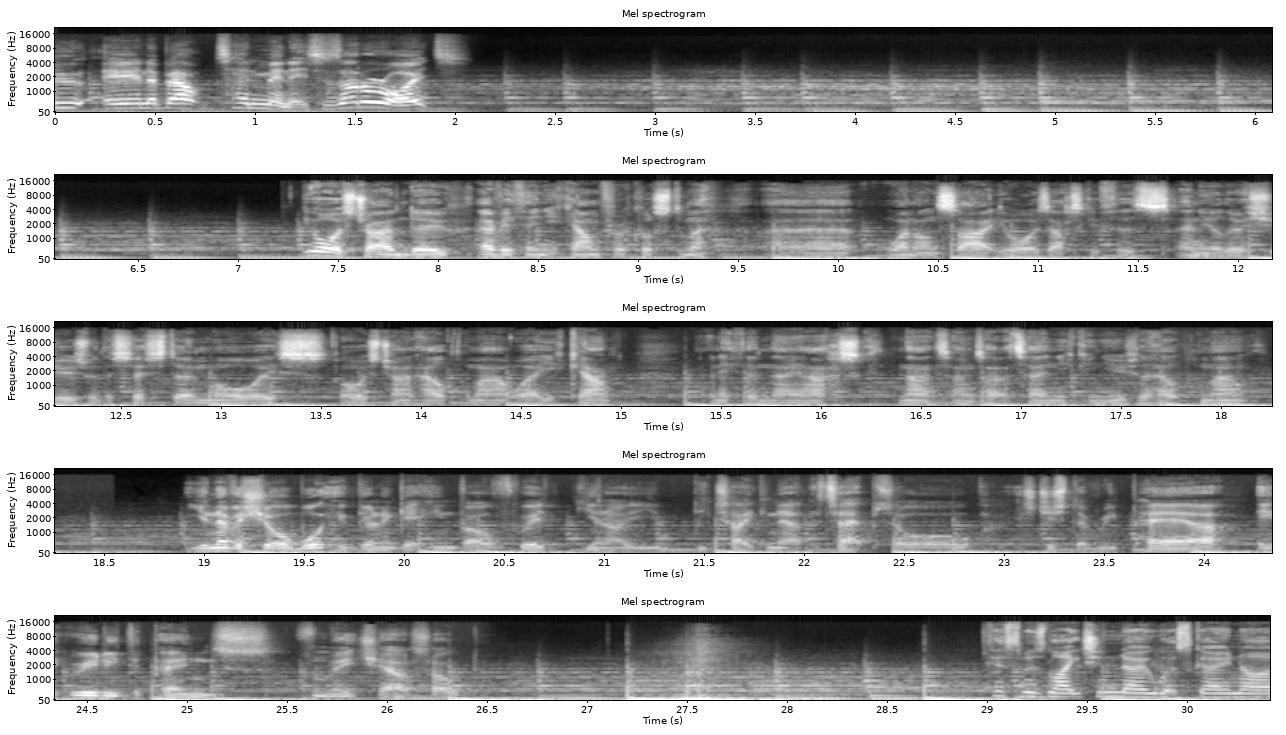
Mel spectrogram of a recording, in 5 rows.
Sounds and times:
Music: 0.0 - 30.4
Speech: 7.3 - 18.2, 18.9 - 26.4, 29.0 - 30.4.

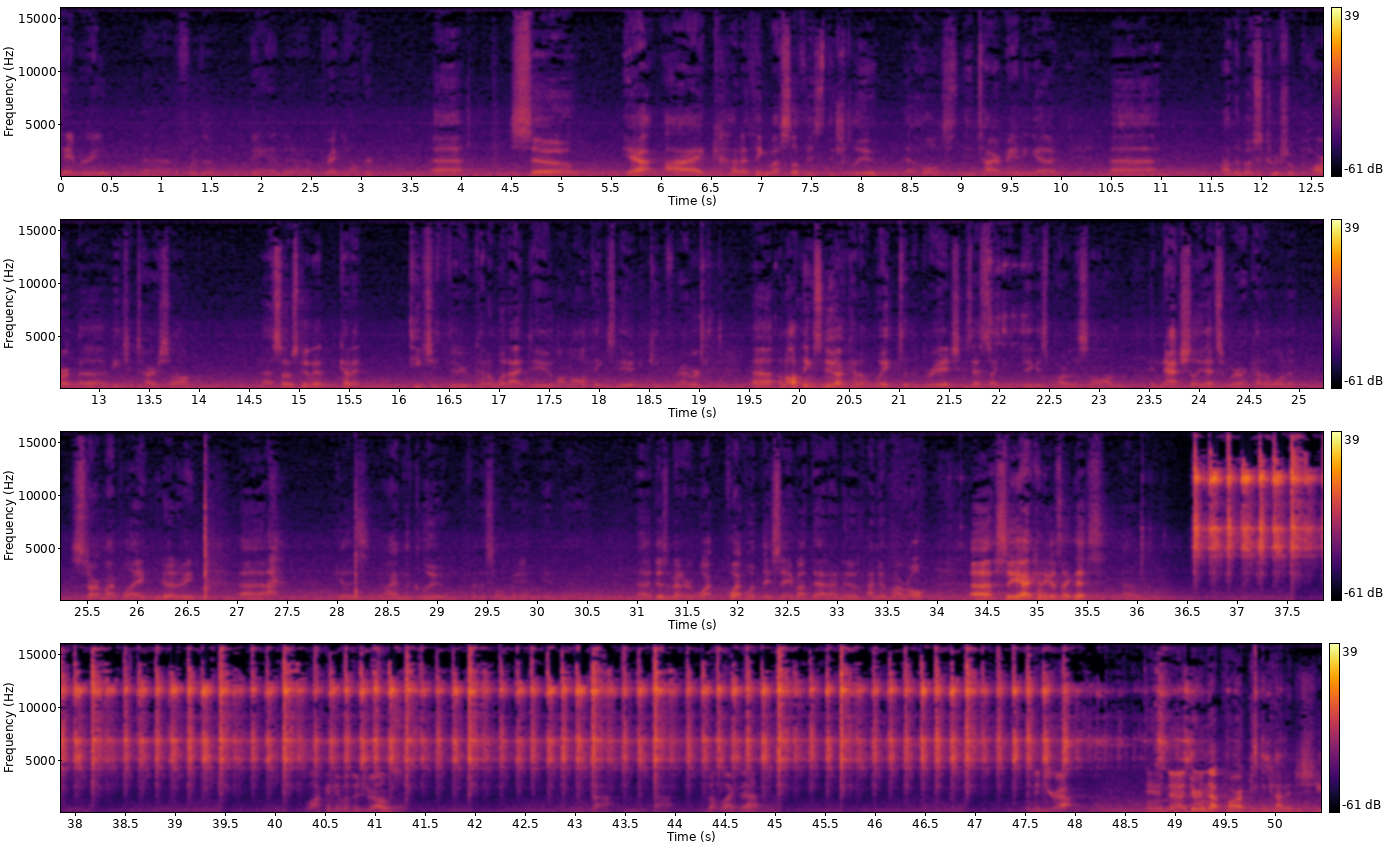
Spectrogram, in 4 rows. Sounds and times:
Speech: 0.0 - 14.0, 14.6 - 36.2, 40.3 - 41.3, 43.2 - 45.0, 47.5 - 48.1, 48.7 - 50.4.

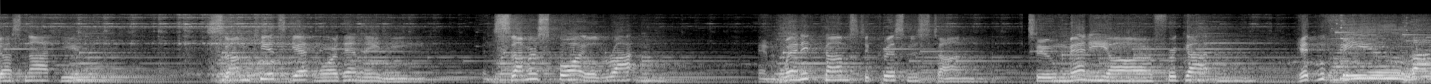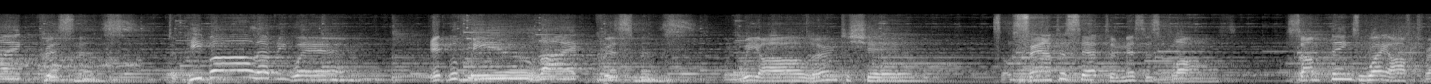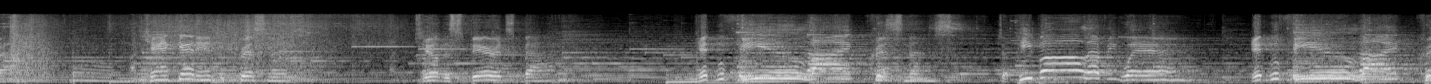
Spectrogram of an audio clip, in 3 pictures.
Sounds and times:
Music: 0.0 - 42.9.

